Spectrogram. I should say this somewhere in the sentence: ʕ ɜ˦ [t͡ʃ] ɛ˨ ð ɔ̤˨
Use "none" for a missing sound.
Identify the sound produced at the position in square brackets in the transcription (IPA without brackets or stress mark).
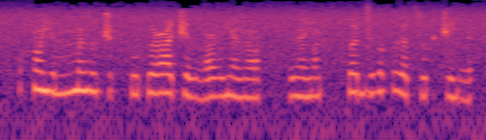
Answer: t͡ʃ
